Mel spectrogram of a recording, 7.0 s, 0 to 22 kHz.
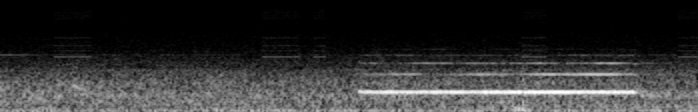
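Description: A diesel locomotive's horn, the approaching TEP70, sounds one steady high note for nearly three seconds, starting about halfway through. Faint short beeps repeat every second or two underneath.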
